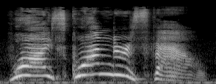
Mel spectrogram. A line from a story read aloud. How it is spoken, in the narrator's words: shouting their shameful maître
